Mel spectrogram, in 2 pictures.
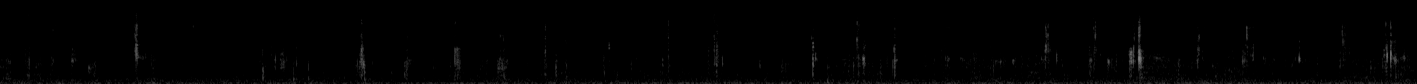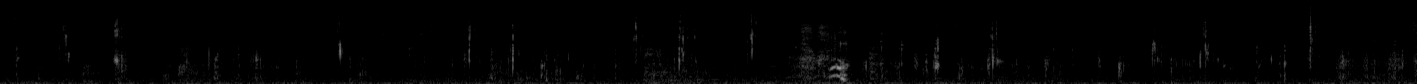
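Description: A person eating close to the microphone: quiet chewing and biting with many short wet mouth clicks and smacks, a little louder about 22 seconds in.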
